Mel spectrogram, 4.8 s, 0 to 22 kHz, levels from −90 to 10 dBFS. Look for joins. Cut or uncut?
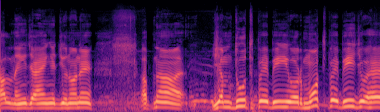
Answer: uncut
